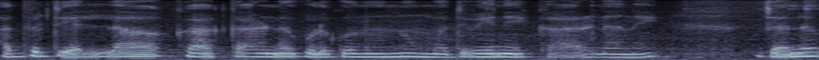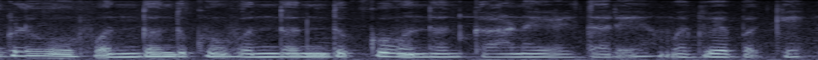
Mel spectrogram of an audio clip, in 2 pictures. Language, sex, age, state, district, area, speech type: Kannada, female, 45-60, Karnataka, Bangalore Urban, urban, spontaneous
